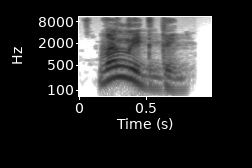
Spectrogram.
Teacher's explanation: Уподібнення за дзвінкістю «к» до «г».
